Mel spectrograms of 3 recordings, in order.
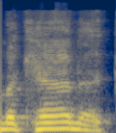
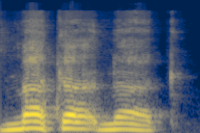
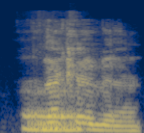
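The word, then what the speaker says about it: Mekaneck: That one that one guy mispronounced Mecca and he called him mechanic.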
